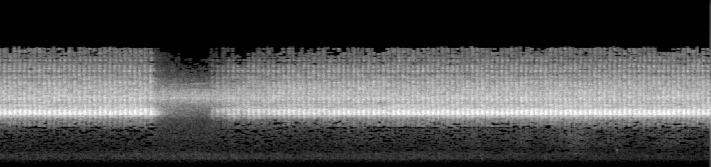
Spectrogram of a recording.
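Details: Sharp, high grasshopper stridulation pulsing quickly and evenly, falling briefly quiet after a second and a half, then building back to a steady shrill trill.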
